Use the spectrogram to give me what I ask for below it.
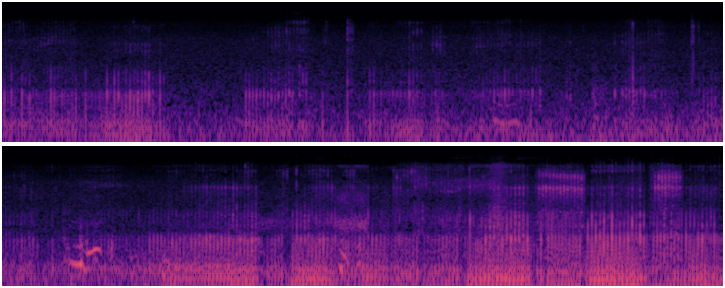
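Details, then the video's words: A kitten named Marimo dozes with a humanlike snore blended into a deep, grainy purr. The breathing rhythm grows louder and fuller in the second half, with soft clicks and rustles indoors. "マリモのイビキが人間並💦（Human snoring）"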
